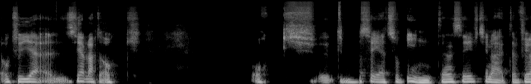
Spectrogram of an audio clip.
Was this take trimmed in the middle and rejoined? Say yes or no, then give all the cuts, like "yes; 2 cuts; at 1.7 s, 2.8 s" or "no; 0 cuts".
yes; 3 cuts; at 1.0 s, 3.6 s, 4.0 s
